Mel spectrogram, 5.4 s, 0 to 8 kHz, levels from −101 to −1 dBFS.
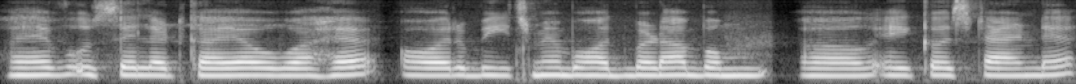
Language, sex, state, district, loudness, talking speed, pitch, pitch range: Hindi, female, Gujarat, Valsad, -14 LUFS, 165 wpm, 225 Hz, 215-225 Hz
